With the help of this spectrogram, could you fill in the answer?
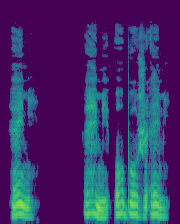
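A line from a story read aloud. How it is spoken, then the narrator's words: Groaning. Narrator (Russian): Он застонал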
